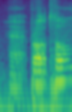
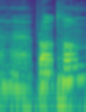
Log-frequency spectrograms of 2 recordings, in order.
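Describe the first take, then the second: No difference in how they are said.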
